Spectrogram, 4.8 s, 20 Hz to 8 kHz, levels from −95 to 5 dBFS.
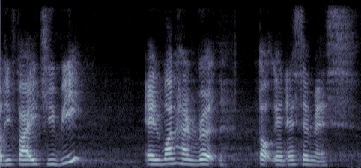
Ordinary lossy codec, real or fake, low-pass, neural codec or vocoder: none; fake; none; codec, 16 kHz, 16 kbps, FreqCodec, smaller model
